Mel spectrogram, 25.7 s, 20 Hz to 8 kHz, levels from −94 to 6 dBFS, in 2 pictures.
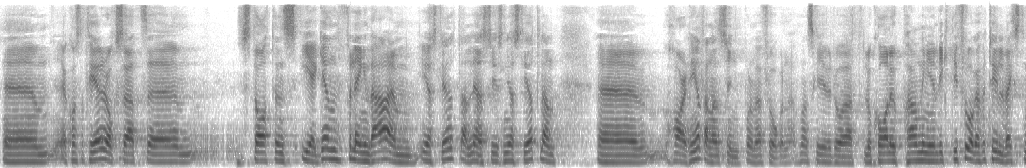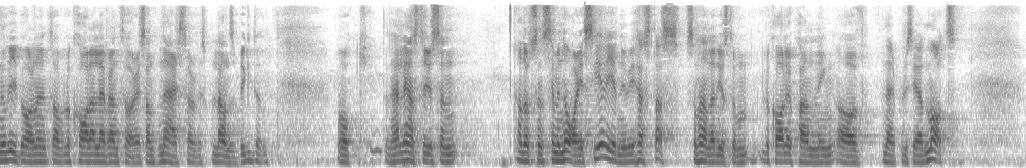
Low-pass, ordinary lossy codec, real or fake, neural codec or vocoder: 7.2 kHz; AAC, 32 kbps; real; none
